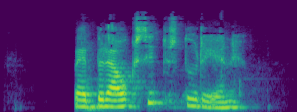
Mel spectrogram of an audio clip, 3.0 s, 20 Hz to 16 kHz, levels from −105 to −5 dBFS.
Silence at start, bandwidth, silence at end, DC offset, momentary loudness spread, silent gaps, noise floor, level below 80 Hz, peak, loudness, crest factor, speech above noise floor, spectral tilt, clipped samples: 0.75 s; 9.4 kHz; 0.5 s; under 0.1%; 12 LU; none; under -90 dBFS; -72 dBFS; -4 dBFS; -21 LUFS; 18 dB; over 70 dB; -5 dB/octave; under 0.1%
